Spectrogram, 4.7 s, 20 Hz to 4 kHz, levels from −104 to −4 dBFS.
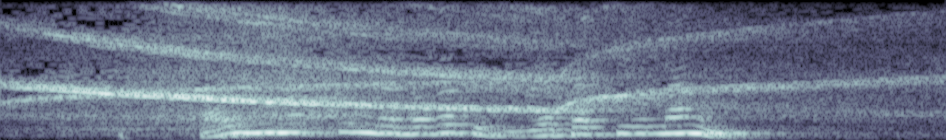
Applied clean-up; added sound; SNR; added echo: none; Motor vehicle (road) / Siren; 0 dB; reverberation time 0.6 s.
